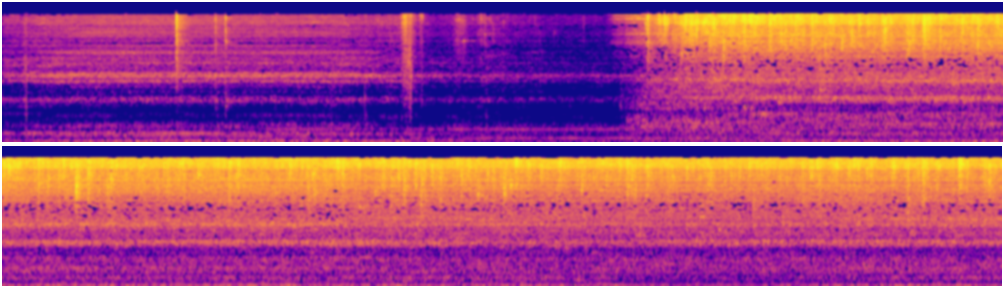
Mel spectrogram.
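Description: A hot water tap running steadily, turned on about six seconds in after a quieter stretch with a faint hum. It draws hot water to test whether the boiler's dried-out flow sensor now registers demand.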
